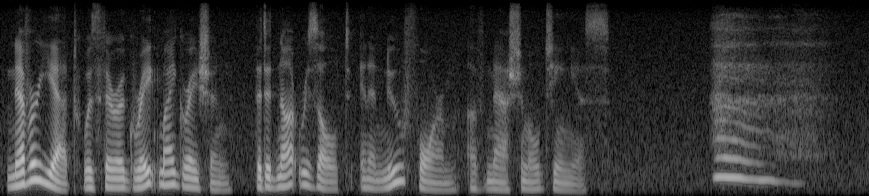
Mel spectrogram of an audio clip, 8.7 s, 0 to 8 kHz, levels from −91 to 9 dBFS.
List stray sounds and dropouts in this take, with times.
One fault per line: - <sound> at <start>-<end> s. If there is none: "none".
- sigh at 7.1-8.4 s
